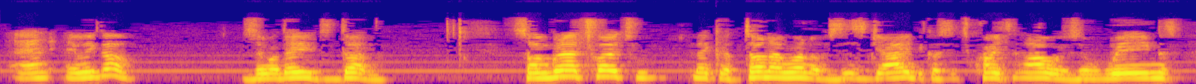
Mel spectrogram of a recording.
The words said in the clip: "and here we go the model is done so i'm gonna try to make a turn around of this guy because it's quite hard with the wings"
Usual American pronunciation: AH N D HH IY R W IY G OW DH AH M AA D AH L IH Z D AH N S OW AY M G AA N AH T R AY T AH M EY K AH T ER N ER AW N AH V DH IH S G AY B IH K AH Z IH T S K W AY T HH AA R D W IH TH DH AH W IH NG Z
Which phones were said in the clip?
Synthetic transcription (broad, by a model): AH N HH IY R W IY G OW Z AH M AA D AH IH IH S D AH N S OW AY M G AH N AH T R AY T AH M EY K AH T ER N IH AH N AH V DH IH S G AY B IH K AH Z IH T S K W AY T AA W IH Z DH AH W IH NG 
